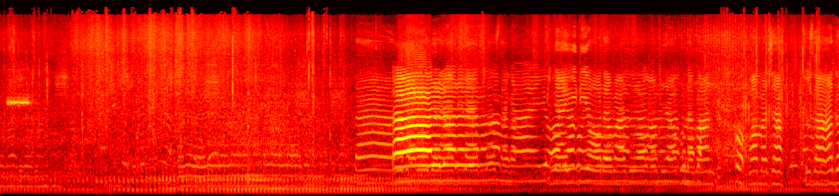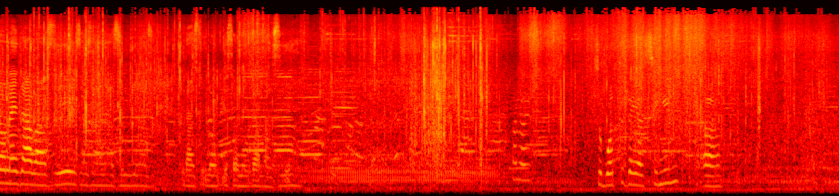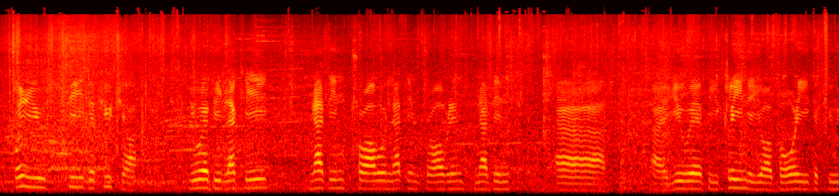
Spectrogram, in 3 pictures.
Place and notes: Maha Gandar Yone St, Mandalay, Myanmar (Birma) - little nuns go for alms
little nuns, orphan girls, go for alms near the big Mahagandayon monestary. people give food and money for them.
